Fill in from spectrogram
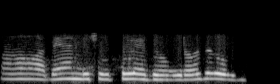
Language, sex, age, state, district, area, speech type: Telugu, female, 30-45, Andhra Pradesh, N T Rama Rao, urban, conversation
